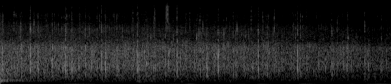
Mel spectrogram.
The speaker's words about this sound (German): Können wir also Gruppe großen Applaus geben.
